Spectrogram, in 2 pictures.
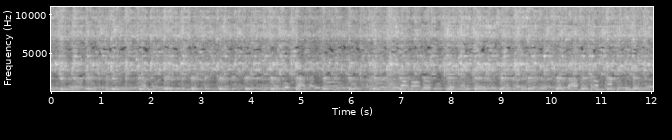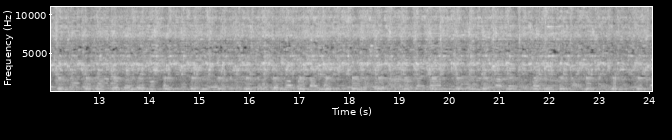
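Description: Then ritual music: a woman chanting in a wavering melody while plucking a đàn tính, the long-necked gourd lute, with small jingle bells shaken steadily to keep the beat.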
